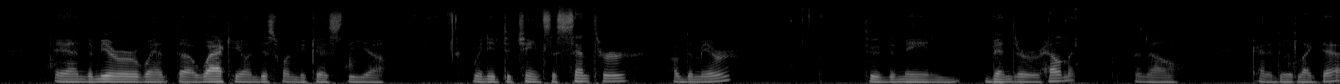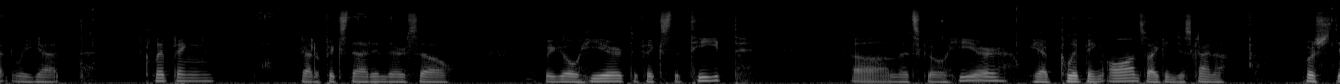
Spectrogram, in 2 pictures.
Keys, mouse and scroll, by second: 0.0 middle click, 2.7 middle click, 8.0-14.2 middle drag, 14.2 click, 14.3-22.8 middle drag, 18.9 KP_1, 20.2 Tab, 21.7 1, 22.8-26.8 drag.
